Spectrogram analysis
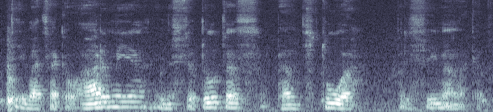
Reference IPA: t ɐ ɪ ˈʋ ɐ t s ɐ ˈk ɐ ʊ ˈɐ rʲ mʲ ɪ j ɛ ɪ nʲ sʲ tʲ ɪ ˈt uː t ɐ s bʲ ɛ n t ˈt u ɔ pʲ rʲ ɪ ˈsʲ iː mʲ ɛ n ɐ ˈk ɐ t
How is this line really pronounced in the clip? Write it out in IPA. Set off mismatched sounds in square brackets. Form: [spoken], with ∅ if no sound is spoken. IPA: t ɐ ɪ ˈʋ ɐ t s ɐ ˈk ɐ ʊ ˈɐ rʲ mʲ ɪ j ɛ ɪ nʲ sʲ tʲ ɪ ˈt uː t ɐ s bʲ ɛ n t ˈt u ɔ pʲ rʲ ɪ ˈsʲ iː mʲ ɛ n ɐ ˈk ɐ t

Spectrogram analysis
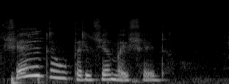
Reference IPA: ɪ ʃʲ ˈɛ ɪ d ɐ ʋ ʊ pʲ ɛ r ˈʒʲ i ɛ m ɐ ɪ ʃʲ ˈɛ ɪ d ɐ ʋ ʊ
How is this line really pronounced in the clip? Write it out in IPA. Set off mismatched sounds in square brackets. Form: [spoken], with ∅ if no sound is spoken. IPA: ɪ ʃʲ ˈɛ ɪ d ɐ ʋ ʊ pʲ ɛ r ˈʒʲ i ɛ m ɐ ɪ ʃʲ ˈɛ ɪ d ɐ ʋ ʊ

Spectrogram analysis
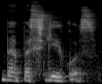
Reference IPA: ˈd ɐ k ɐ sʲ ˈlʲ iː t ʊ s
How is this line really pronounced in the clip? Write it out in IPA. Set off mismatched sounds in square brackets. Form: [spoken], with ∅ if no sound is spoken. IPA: ˈd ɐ [p] ɐ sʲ ˈlʲ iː [k] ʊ s

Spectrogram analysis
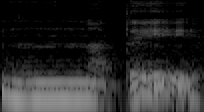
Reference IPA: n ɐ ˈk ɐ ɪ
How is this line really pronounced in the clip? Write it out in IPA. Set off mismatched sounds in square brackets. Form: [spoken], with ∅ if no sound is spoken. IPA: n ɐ [ˈt] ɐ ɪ

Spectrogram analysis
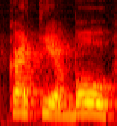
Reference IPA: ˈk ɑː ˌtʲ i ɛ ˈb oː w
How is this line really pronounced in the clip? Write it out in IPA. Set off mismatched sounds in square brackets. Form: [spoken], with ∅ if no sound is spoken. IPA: ˈk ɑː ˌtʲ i ɛ ˈb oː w

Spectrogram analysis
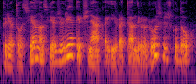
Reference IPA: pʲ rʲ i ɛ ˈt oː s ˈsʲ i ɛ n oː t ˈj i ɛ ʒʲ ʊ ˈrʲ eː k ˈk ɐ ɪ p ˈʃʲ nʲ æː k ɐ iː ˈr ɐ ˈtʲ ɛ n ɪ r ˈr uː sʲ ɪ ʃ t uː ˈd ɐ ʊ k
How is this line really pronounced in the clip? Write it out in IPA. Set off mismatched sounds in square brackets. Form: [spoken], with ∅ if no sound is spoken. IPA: pʲ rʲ i ɛ ˈt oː s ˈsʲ i ɛ n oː [s] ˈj i ɛ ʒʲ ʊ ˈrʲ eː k ˈk ɐ ɪ p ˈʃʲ nʲ æː k ɐ iː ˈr ɐ ˈtʲ ɛ n ɪ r ˈr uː sʲ ɪ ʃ [k] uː ˈd ɐ ʊ k

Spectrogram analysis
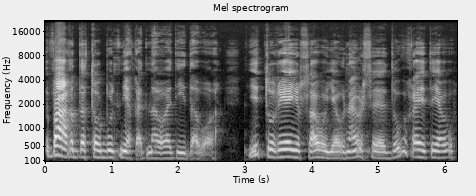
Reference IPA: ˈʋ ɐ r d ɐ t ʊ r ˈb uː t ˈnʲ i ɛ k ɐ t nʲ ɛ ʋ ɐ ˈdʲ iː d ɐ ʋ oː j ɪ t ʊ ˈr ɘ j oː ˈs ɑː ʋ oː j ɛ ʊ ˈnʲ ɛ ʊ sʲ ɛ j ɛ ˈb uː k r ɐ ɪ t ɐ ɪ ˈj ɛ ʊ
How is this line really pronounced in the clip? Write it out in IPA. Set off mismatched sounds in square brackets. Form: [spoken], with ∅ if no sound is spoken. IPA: ˈʋ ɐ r d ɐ t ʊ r ˈb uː t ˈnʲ i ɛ k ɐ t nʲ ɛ ʋ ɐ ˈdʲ iː d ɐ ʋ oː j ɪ t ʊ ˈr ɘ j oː ˈs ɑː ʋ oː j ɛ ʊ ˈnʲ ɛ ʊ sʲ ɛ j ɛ [ˈd] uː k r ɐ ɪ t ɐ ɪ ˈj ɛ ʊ

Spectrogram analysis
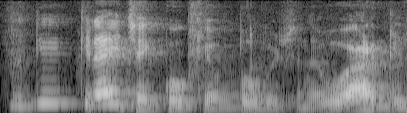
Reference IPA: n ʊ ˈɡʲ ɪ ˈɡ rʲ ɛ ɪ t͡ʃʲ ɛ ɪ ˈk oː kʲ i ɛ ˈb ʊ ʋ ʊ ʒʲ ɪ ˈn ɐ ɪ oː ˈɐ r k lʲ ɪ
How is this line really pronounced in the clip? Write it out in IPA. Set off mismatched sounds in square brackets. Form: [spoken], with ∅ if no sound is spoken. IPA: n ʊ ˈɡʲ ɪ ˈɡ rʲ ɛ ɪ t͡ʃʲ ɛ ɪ ˈk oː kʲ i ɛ ˈb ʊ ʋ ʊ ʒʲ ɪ ˈn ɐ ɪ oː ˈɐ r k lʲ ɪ

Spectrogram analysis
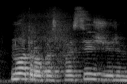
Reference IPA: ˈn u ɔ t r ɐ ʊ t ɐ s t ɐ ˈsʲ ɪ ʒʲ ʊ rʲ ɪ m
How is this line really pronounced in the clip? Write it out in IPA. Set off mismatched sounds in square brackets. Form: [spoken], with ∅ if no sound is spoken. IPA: ˈn u ɔ t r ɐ ʊ [k] ɐ s [p] ɐ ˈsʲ ɪ ʒʲ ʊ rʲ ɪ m

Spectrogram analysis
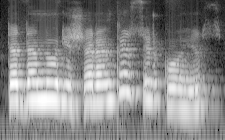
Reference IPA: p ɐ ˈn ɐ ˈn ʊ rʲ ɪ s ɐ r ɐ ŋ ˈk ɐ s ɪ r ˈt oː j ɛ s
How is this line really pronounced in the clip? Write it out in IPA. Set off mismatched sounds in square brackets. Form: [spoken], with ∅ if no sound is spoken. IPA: [t] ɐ [ˈd] ɐ ˈn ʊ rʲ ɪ [ʃ] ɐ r ɐ ŋ ˈk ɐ s ɪ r [ˈk] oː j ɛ s

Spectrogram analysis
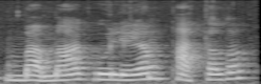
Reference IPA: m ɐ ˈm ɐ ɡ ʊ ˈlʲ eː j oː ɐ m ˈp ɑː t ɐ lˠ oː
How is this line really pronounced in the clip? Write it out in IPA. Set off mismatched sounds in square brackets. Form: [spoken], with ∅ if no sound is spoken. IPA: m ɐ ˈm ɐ ɡ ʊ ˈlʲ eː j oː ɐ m ˈp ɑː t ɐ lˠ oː

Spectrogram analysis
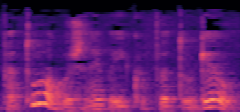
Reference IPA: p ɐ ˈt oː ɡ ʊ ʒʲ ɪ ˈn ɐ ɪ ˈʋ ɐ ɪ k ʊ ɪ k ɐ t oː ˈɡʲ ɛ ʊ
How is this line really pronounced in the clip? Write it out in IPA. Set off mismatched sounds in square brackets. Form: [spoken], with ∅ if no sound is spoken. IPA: p ɐ ˈt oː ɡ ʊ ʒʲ ɪ ˈn ɐ ɪ ˈʋ ɐ ɪ k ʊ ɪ [p] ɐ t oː ˈɡʲ ɛ ʊ

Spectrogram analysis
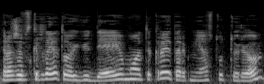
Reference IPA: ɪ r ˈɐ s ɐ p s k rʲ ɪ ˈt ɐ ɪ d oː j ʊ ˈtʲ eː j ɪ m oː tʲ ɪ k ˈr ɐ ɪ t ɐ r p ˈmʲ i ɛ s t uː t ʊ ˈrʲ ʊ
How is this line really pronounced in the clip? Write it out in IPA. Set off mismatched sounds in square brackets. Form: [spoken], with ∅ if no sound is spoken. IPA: ɪ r ˈɐ [ʃ] ɐ p s k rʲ ɪ ˈt ɐ ɪ [t] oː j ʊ [ˈdʲ] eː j ɪ m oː tʲ ɪ k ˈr ɐ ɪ t ɐ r p ˈmʲ i ɛ s t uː t ʊ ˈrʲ ʊ

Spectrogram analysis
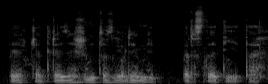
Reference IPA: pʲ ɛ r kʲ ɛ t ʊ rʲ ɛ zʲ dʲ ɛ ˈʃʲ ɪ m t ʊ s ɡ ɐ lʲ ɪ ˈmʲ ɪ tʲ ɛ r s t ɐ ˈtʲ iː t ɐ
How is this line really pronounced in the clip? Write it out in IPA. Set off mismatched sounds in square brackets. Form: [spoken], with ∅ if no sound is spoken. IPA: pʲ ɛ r kʲ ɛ t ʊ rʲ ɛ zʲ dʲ ɛ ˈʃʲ ɪ m t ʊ s ɡ ɐ lʲ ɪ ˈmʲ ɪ [pʲ] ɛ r s t ɐ ˈtʲ iː t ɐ

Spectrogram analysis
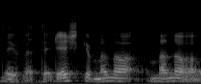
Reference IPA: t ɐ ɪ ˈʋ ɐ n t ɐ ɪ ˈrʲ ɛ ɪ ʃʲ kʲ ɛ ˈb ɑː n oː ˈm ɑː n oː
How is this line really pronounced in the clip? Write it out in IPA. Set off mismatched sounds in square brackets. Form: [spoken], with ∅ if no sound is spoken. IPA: t ɐ ɪ ˈʋ ɐ [∅] t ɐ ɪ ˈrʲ ɛ ɪ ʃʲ kʲ ɛ [ˈm] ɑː n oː ˈm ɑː n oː

